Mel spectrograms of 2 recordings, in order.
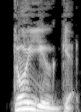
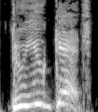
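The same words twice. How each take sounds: First: Said in the usual way. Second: Very high, loud shout of discovery; thrilled, high-pitched yell; excited shout. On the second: A narrator's reading. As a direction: shout it as the words suddenly make sense. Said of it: "shouted Ford".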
